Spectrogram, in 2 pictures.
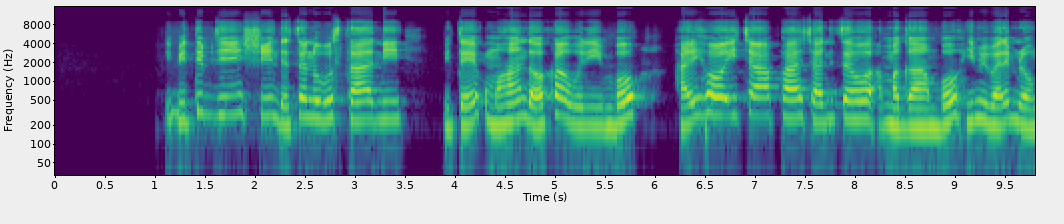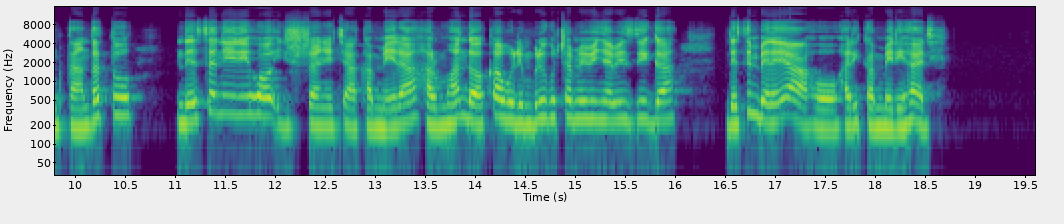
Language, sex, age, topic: Kinyarwanda, female, 18-24, government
